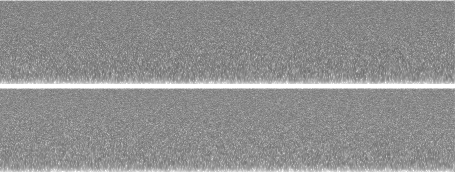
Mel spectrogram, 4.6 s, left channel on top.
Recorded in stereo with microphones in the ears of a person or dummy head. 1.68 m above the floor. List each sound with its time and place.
Only background noise.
